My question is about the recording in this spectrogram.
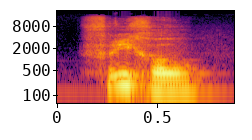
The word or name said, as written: refrigerator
